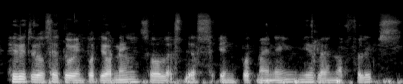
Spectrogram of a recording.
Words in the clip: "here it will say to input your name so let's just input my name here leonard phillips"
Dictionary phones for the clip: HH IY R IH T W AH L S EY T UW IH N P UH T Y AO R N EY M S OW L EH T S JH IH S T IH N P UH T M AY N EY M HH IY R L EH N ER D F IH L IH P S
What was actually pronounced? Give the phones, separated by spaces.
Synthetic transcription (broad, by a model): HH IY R IH T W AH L S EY T UW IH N P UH T Y AO R N EY M S OW L EH T S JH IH S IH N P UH T M AY N EY M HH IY R L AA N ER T F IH L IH P S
